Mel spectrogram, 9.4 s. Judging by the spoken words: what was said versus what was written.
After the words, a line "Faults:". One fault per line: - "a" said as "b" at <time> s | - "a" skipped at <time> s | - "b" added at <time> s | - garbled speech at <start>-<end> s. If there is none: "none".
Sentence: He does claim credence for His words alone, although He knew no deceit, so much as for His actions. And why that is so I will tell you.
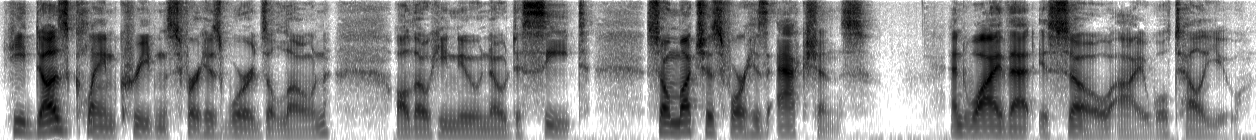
He does claim credence for His words alone, although He knew no deceit, so much as for His actions. And why that is so I will tell you.
Faults:
none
